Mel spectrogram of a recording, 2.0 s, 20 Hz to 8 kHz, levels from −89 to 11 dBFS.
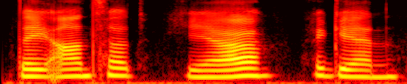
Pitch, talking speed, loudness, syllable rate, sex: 210 Hz, 120 wpm, -17 LUFS, 6.1 syllables/s, female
